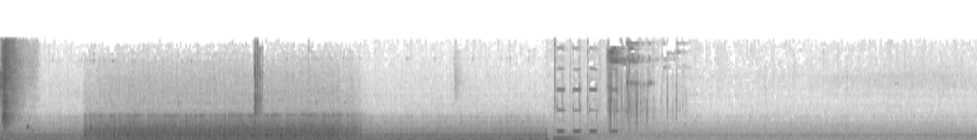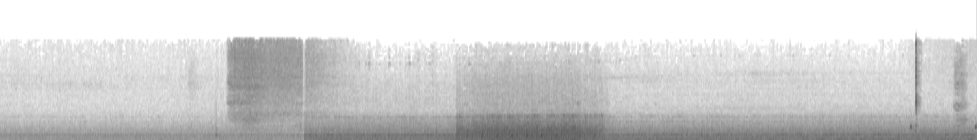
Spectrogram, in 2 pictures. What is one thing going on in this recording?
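A truck engine rumbles steadily, louder at times.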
